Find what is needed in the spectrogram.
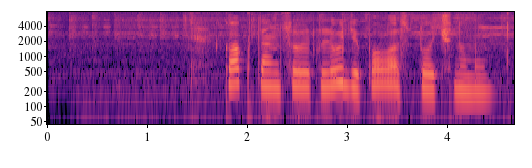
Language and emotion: Russian, neutral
